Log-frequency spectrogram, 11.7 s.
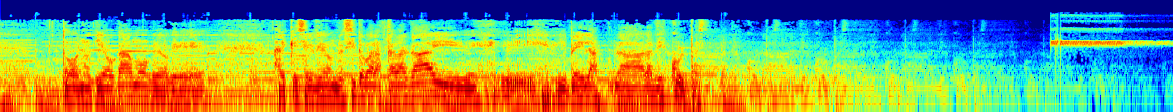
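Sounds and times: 
speech: 0:00.7 - 0:07.4
referee's final whistle: 0:10.5 - 0:11.7.

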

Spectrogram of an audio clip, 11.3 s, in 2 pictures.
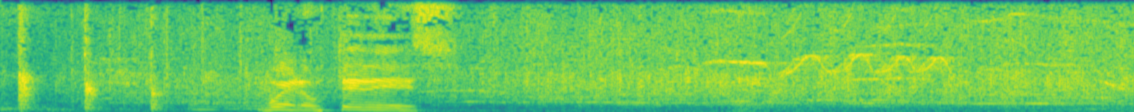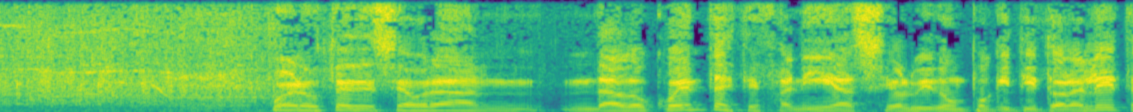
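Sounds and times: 
crowd applause: 0:00.0 - 0:08.1
speech: 0:01.3 - 0:02.3, 0:07.1 - 0:11.3.

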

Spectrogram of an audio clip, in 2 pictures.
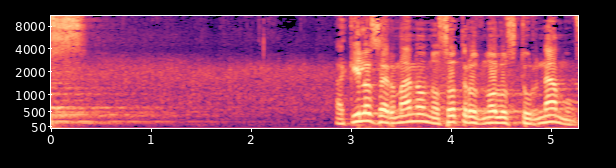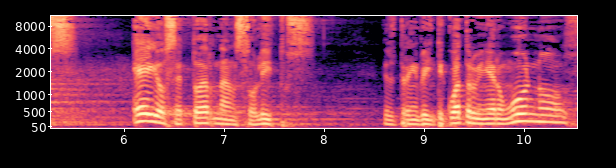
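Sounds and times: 
audience applause: 0:00.0 - 0:04.0
speech: 0:02.8 - 0:07.9, 0:08.6 - 0:10.5.

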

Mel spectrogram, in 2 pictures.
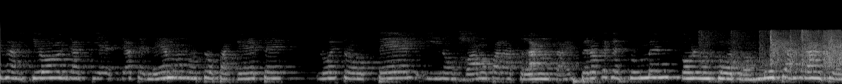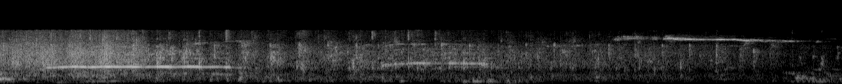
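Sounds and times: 
speech: 0:00.4 - 0:09.7
audience applause: 0:07.6 - 0:16.8.

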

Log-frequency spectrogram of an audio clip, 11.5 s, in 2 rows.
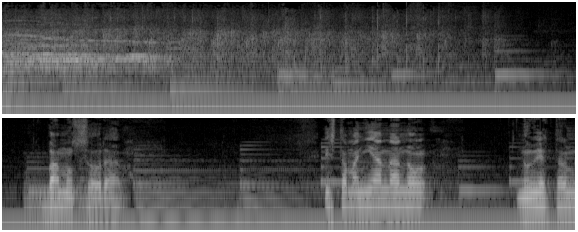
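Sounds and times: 
crowd cheering and shouting for joy: 0:00.0 - 0:01.7
audience applauding: 0:00.0 - 0:05.0
speech: 0:06.2 - 0:07.1, 0:09.0 - 0:10.1, 0:10.9 - 0:11.4.

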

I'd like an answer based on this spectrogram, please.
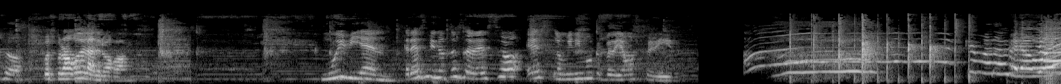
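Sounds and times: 
speech: 0:00.0 - 0:01.7, 0:03.2 - 0:06.9
hands clapping in applause: 0:07.8 - 0:10.5.

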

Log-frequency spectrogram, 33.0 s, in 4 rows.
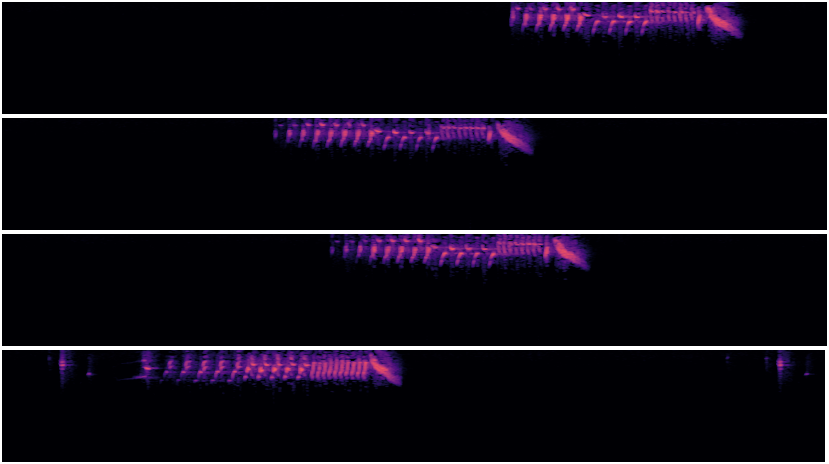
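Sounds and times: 
European goldfinch twittering song: 0:05.1 - 0:07.4, 0:11.0 - 0:13.6, 0:19.8 - 0:22.4, 0:25.3 - 0:28.7.

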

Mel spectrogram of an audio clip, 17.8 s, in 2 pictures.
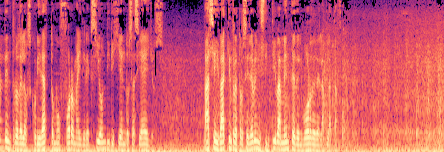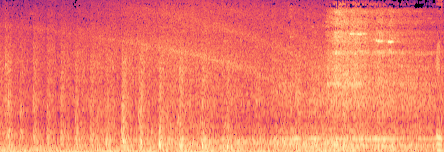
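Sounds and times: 
speech: 0:00.1 - 0:03.4, 0:04.1 - 0:07.3
large steam train braking into a station: 0:06.9 - 0:17.7.

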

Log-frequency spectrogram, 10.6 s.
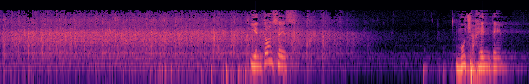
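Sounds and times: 
audience applause: 0:00.0 - 0:07.6
speech: 0:05.0 - 0:06.0, 0:09.2 - 0:10.1.

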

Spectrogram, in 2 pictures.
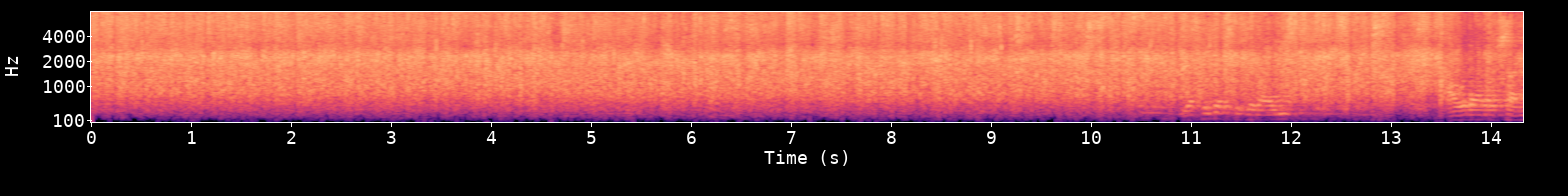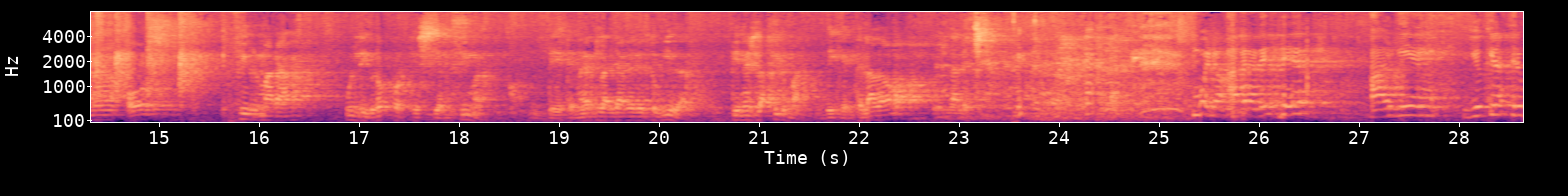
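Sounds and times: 
audience applause: 0:00.0 - 0:15.6, 0:23.4 - 0:26.0
speech: 0:13.6 - 0:15.2, 0:15.8 - 0:28.6
laughter: 0:22.8 - 0:26.8.

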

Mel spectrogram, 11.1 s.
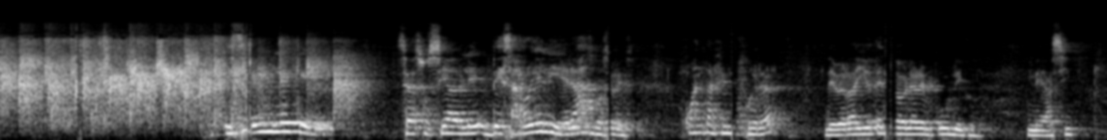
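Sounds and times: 
audience applause: 0:00.0 - 0:03.6
speech: 0:02.2 - 0:10.9.

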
